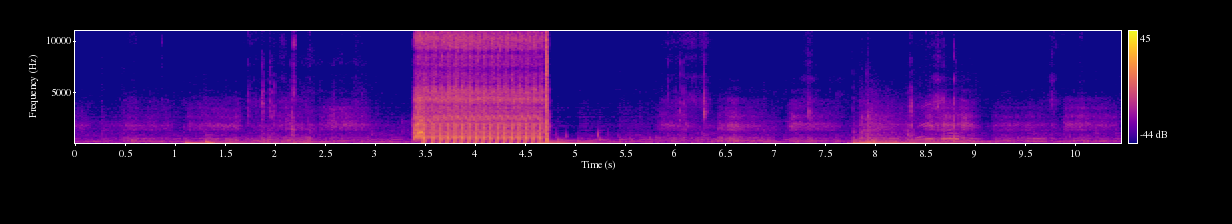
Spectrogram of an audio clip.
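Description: Airsoft electric rifle firing one rapid full-auto burst lasting just over a second, a fast, even string of shots that cuts off sharply.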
